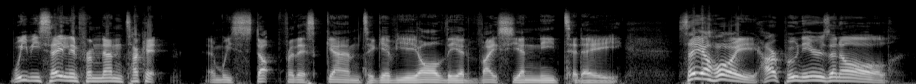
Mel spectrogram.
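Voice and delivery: put-on half-American pirate accent. Opening the show in character as a ship's crew: put-on old Nantucket pirate accent. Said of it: "the accent I was doing".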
